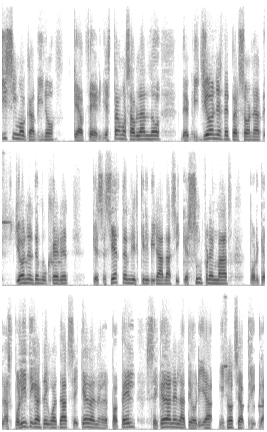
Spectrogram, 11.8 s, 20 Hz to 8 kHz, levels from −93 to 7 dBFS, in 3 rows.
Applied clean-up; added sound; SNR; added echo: neural diffusion model UNIVERSE++.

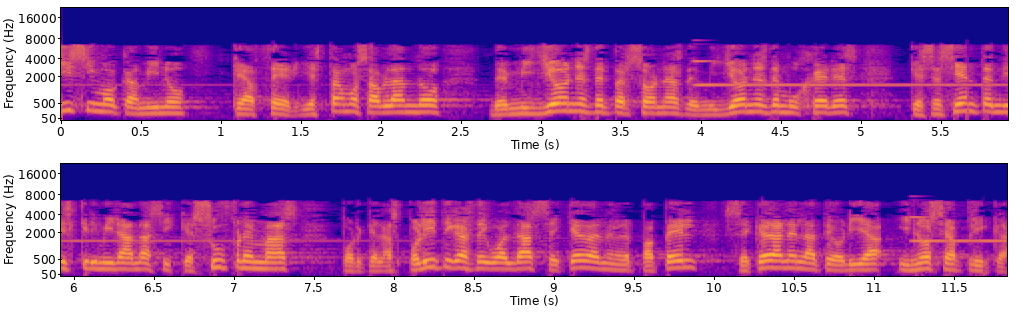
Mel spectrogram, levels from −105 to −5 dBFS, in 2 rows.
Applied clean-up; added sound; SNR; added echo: none; Wind chime; 19 dB; none.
